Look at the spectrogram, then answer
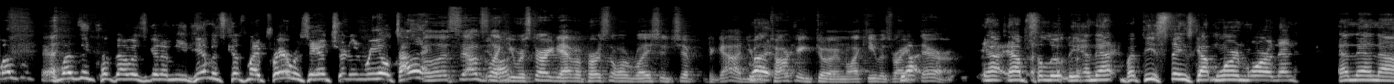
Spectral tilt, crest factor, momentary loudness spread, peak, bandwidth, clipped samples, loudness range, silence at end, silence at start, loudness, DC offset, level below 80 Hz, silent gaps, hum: -5 dB/octave; 18 dB; 9 LU; -4 dBFS; 15.5 kHz; under 0.1%; 4 LU; 0 s; 0 s; -20 LUFS; under 0.1%; -74 dBFS; 13.25-13.38 s; none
